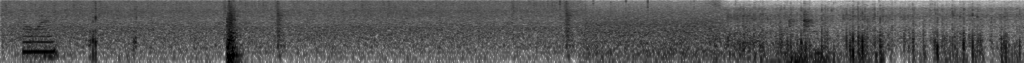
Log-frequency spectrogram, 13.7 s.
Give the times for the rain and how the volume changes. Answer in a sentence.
The rain can be heard from 0.0 to 13.6 s, at a steady volume.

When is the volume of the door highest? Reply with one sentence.
The loudest moment of the door is at 3 seconds.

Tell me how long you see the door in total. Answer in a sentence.
You can hear the door for 2 seconds altogether.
